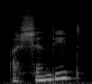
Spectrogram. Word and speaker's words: ascendit: When the S and the C are together, we are going to pronounce it sh, as in shine.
